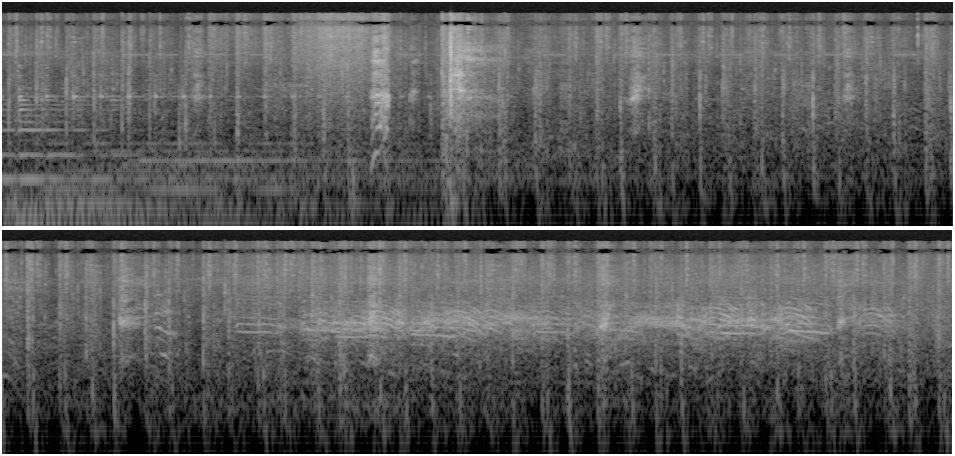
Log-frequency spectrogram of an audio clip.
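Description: Footsteps run quickly over gravel and stone.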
